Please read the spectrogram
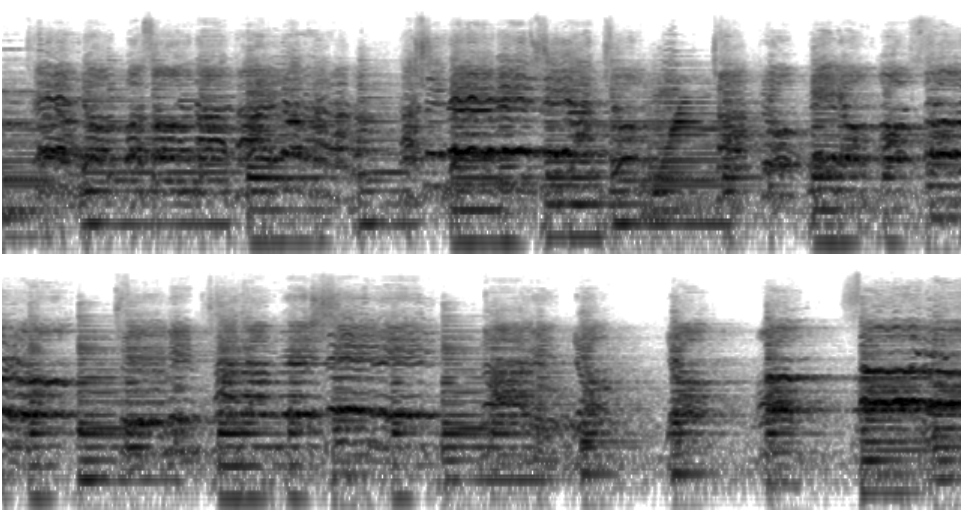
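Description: Mixed choir of men and women singing a Christian choral song in Korean, phrase after phrase, with the sound briefly dropping between phrases near the end.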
